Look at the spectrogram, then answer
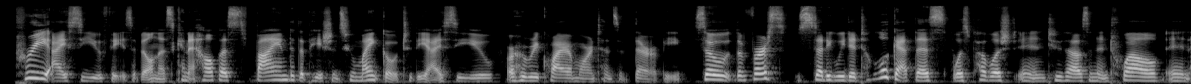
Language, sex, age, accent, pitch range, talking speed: English, female, 20-39, American, 165-205 Hz, 190 wpm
